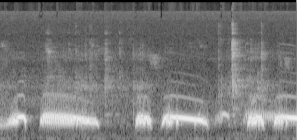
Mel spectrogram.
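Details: Spotted dove kept for training captive birds, giving clear low coos: short and long rounded notes in a repeated phrase, several loud coos in three seconds, close and dominant.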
